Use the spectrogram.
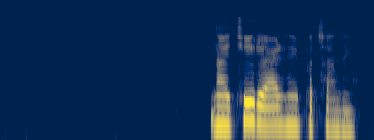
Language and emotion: Russian, neutral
